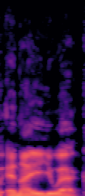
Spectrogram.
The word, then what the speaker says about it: Nieux: But no one's trademarked new NIEUX. So I think, yes, the Nieux Society is spelled NIEUX with a little French New Orleans flair.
